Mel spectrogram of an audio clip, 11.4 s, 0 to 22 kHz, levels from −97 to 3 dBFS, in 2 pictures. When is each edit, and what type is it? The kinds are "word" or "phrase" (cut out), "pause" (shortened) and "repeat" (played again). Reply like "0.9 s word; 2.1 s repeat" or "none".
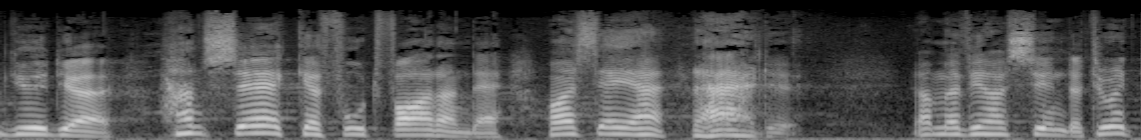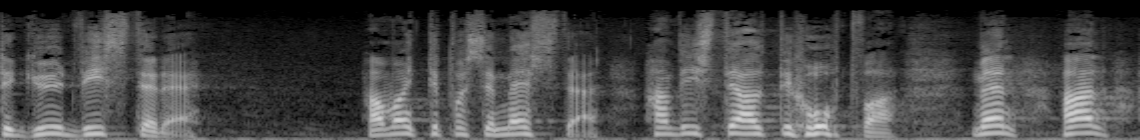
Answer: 3.5 s word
